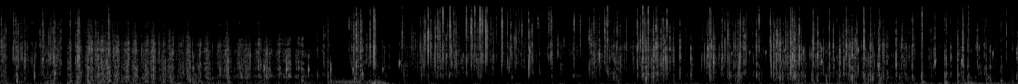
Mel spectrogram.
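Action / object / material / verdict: scrape / plastic snack bag filled with sliced almonds / plastic / none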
